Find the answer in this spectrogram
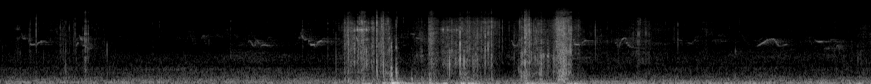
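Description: Small birds chirping faintly and intermittently, with several bursts of rustling and crunching about three and a half to six seconds in as dirt and debris are handled or stepped on.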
